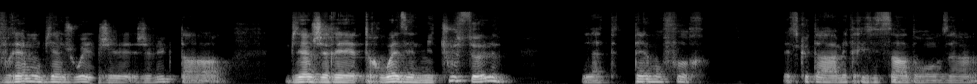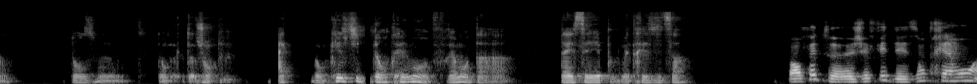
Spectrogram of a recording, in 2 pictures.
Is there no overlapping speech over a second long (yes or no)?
yes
